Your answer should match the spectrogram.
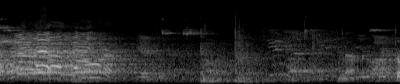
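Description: A basketball being dribbled on a wooden gym floor, a run of bounces, with voices shouting in the first second.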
